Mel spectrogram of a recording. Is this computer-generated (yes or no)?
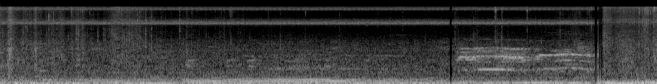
no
